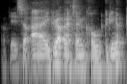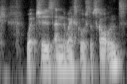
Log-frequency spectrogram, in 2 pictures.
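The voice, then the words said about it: Scottish accent. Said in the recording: “a Scottish accent”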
